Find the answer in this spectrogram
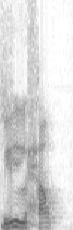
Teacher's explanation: When you stop here, qalqala. Bounce the sound. Yes. Echo the sound.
